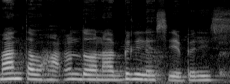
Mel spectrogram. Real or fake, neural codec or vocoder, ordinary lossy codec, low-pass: real; none; none; none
